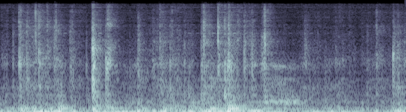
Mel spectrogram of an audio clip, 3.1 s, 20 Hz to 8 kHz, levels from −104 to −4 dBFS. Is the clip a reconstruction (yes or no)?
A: yes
